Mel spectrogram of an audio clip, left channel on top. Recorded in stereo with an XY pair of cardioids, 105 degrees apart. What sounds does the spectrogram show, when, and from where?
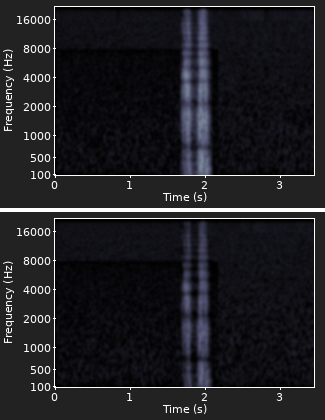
1.7 s tape being pulled: 70° left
